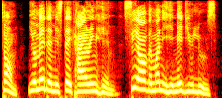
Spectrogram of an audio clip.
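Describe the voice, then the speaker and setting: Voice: medium pitch, expressive, moderate pace, fairly bright tone, no echo, studio quality, pitched above the performer's own voice, lightly acted. A narrator voicing a brash, scornful middle-aged mother who scolds dramatically in an audiobook. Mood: scornful, triumphant.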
